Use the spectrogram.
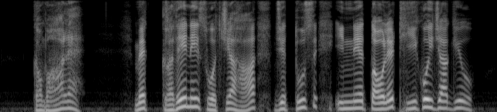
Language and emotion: Dogri, surprised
